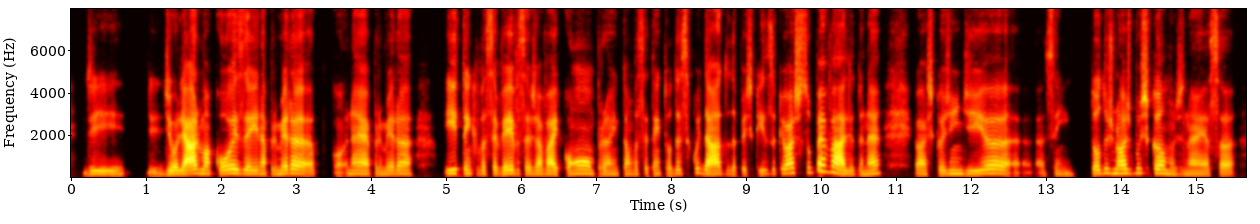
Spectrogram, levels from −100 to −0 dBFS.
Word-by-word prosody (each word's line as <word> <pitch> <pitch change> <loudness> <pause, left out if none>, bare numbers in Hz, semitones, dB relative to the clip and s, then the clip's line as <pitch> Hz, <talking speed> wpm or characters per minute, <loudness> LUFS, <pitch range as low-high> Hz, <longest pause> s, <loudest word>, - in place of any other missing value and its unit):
de 170 0 -7 0.3
e 220 - -15
de 175 0 -3
olhar 175 +3 +9
uma 185 -2 +1
coisa 190 +1 0
e 175 0 0
na 180 0 -1
primeira 180 -1 +1 0.2
coi - - -12
né, 175 -2 0
primeira 175 +2 -4 0.4
item 195 -1 -1
que 175 - -14
você 180 0 -3
vê, 170 +4 +2
você 180 -1 -6
já 170 -1 -2
vai 170 0 +3
e - - -6
compra. 180 0 -1
Então, 170 +1 -8
você 185 0 -11
tem 180 0 -7
todo 180 - -14
esse 190 - -6
cuidado 180 -4 +2
da 170 0 -9
pesquisa, 185 +2 -11
o - - -42
que 205 - -8
eu 205 - +3
acho 230 +1 +4
super 255 +5 +1
válida, 170 - +5
né. 180 +5 -1 0.5
Eu 170 - -3
acho 165 0 -4
que - - -10
hoje 175 +2 -6
em 185 0 -4
dia, 190 - -1 0.3
a 335 - -15
a - - -15
assim, 165 -1 -14 0.2
todos 200 +4 -3
nós 200 +1 +4
buscamos, 195 -6 -2
né, 160 -1 -5
essa 155 -1 -6
180 Hz, 190 wpm, -24 LUFS, 170-190 Hz, 0.5 s, olhar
